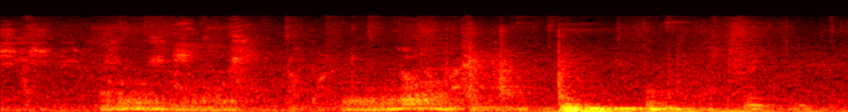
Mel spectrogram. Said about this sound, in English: He's right there. No barking, buddy. No barking.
